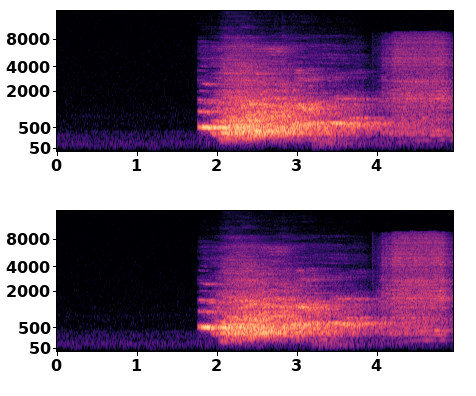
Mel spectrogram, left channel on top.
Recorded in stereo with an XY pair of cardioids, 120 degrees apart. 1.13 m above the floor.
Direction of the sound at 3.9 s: 35° right.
